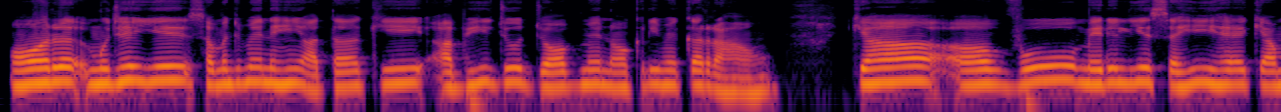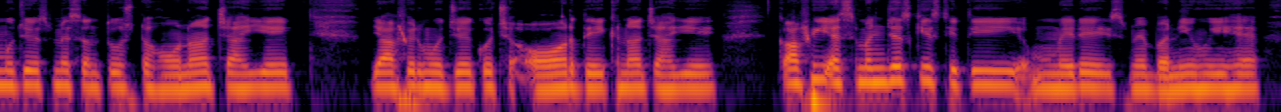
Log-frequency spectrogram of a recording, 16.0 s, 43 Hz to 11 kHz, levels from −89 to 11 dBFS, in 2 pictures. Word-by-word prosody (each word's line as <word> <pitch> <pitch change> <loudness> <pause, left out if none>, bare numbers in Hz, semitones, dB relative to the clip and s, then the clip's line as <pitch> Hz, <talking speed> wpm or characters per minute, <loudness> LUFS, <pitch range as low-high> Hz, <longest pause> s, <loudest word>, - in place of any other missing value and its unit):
और 190 +3 +6
मुझे 185 +3 +3
ये 210 +1 +2
समझ 180 +1 -1
में 195 +1 0
नहीं 180 -1 +1
आता 155 +4 -2
कि 185 +1 -1 0.2
अभी 170 +6 -2
जो 195 - +2
जॉब 155 +2 0
में 175 0 0
नौकरी 165 +2 -3
में 170 -1 -2
कर 165 -1 +1
रहा 125 -5 -2
हूँ 120 +3 -6 0.5
क्या 185 0 +3
अ, 195 -3 +3 0.2
वो 210 +3 +2
मेरे 180 +1 +2
लिए 190 +1 +1
सही 180 +1 -1
है, 175 0 +1
क्या 170 -1 -2
मुझे 165 +1 0
इसमें 165 0 -4
संतुष्ट 155 -1 -6
होना 140 +2 0
चाहिए 150 0 -2 0.5
या 155 -1 +3
फिर 160 -1 -1
मुझे 155 0 0
कुछ 155 +1 -5
और 145 +2 +1
देखना 145 0 -1
चाहिए। 145 0 -3 0.4
काफ़ी 185 - +2
असमंजस 195 +2 +3
की 205 -1 -1
स्थिति 170 -1 -3 0.3
मेरे 145 +1 0
इसमें 140 0 -5
बनी 130 +2 +1
हुई 145 0 +1
है 145 0 -1
165 Hz, 170 wpm, -24 LUFS, 145-185 Hz, 0.5 s, और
